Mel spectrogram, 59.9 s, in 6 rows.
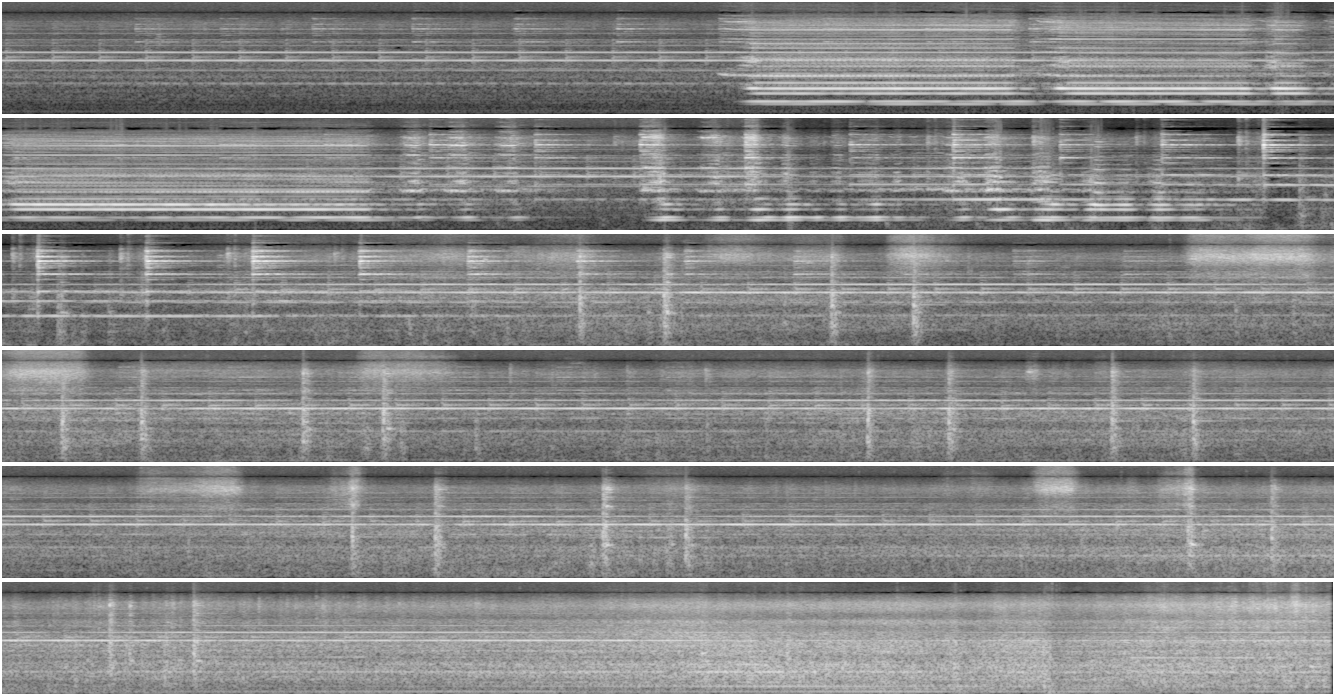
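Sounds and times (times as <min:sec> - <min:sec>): steady high ringing: 0:00.0 - 0:59.9
train horn: 0:05.4 - 0:14.1, 0:14.8 - 0:19.3
train wheels clacking over rail joints: 0:18.7 - 0:27.1, 0:28.9 - 0:31.3, 0:32.2 - 0:33.7, 0:48.7 - 0:52.7, 0:55.1 - 0:59.9.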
